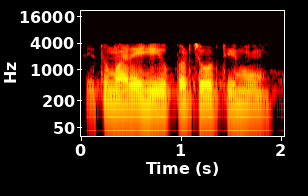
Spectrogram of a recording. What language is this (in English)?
Hindi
